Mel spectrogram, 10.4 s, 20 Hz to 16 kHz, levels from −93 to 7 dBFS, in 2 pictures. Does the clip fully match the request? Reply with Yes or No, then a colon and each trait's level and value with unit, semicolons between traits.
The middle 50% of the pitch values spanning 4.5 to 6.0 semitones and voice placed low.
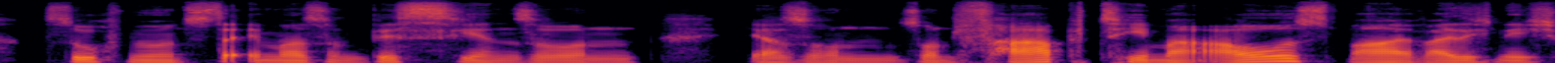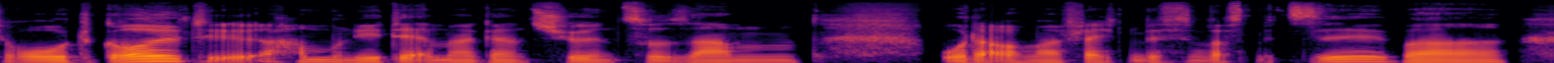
No: narrow, 2.4 semitones; low, 105 Hz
